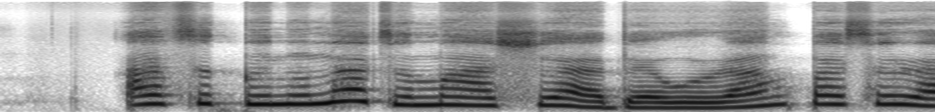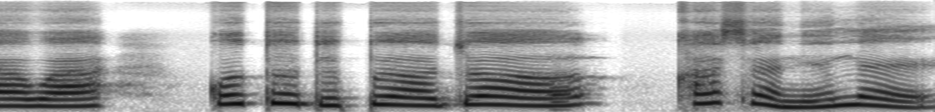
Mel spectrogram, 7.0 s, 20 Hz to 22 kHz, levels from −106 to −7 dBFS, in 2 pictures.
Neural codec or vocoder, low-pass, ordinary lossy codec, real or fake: autoencoder, 48 kHz, 32 numbers a frame, DAC-VAE, trained on Japanese speech; none; none; fake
